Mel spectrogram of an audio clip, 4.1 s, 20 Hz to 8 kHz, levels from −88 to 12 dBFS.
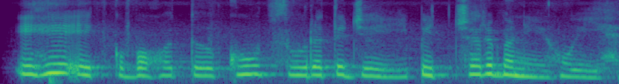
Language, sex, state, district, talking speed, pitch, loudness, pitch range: Punjabi, female, Punjab, Kapurthala, 130 wpm, 245 Hz, -17 LUFS, 225-260 Hz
